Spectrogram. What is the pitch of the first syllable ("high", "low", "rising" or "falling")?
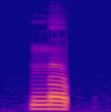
low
